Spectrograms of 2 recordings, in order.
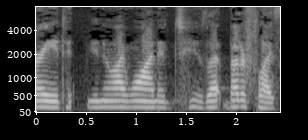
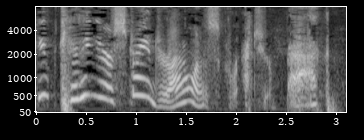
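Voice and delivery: incredulous; 11 semitones higher than usual. Retold or imitated. Refusing a stranger's odd request, high incredulous protest. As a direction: react like it's an absurd request. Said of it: "I'm like".

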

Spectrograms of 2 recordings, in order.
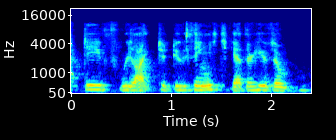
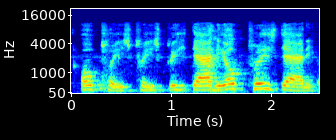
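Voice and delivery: imitating a begging daughter, quick rising urgency; mock plea, louder on the later Daddy and please; pleading; 4 dB louder than usual. Daughter begging her dad, acted out.

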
